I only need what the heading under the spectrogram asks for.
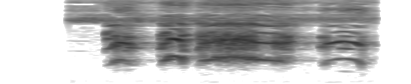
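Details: Wild red junglefowl crowing: a faint lead-in, then a loud raspy broken middle section, ending in a separate rising-and-falling final note, whole crow lasting about one and a half seconds.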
